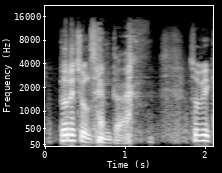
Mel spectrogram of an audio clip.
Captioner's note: laughs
